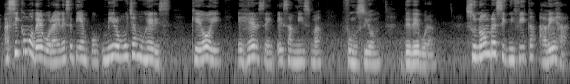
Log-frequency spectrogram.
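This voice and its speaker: A woman's voice: medium pitch, slight background noise. A woman preaching a devotional sermon in an earnest, emphatic manner, with frequent fillers and restarts.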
